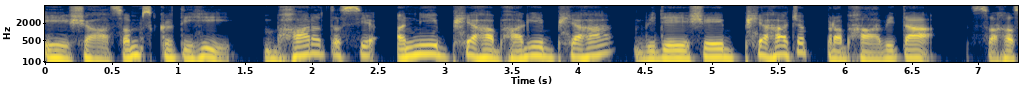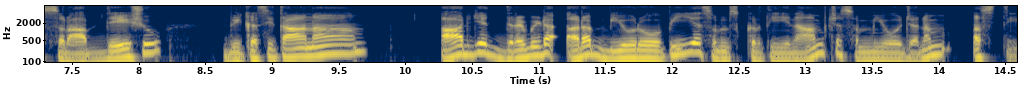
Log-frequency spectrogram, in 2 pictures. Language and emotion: Sanskrit, neutral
